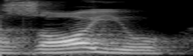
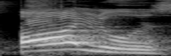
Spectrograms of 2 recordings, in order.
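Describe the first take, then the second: First: The word is said in a reduced form. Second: The word is said in its full form.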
